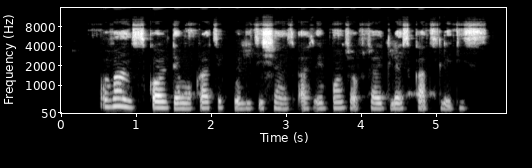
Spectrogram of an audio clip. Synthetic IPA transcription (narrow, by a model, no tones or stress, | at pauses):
ɹãnskɔldɛmɔkɹatik̚pɔlitʰiʃɔ̃nsa̰zebɔ̃nt͡ʃɔ̰ft͡ʃaɪdlɛska̰tlediz̥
